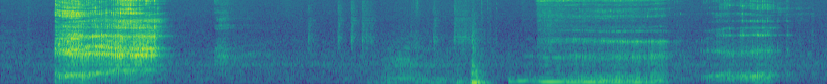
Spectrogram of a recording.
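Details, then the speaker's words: Girl burping while folding laundry in her room: several drawn-out, throaty belches in a small room, some loud and some softer; repeated burping. "Not every burp has to be loud."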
